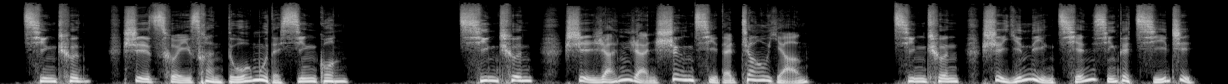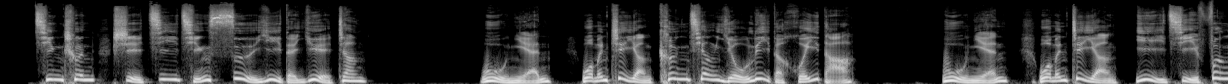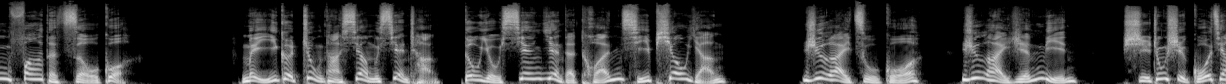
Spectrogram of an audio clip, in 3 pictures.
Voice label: 男-党政汇报-年轻专题; 国家电投党组

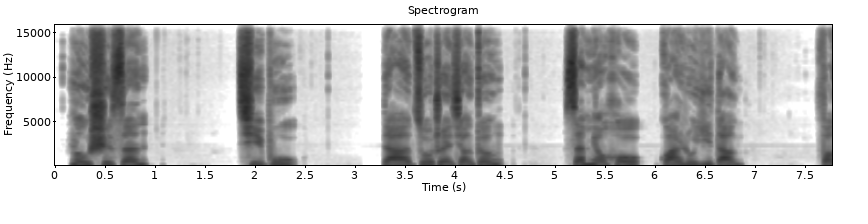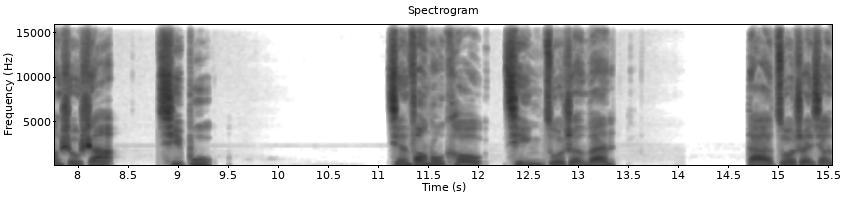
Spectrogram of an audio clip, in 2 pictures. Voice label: 女 课件解说; 驾驶技能; 路试三

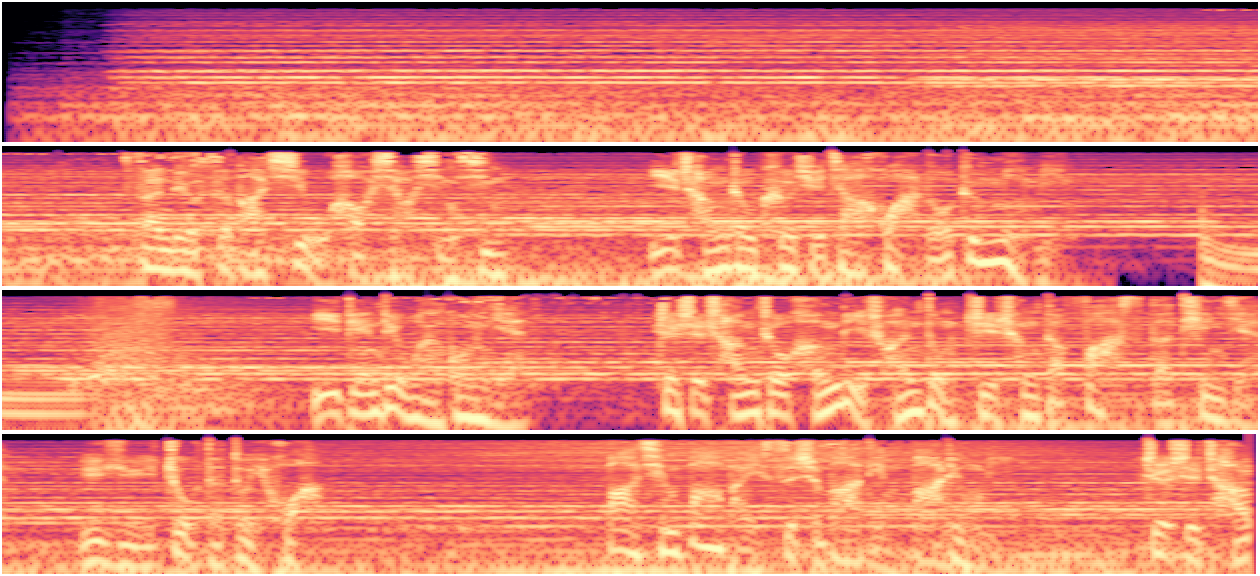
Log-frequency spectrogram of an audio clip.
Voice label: 男 太空科技展播; 常州太空科技

